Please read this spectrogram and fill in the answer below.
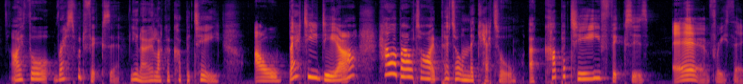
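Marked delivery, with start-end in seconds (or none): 3.4-9.9 playful, high, sing-song put-on voice. Talking about burnout, doing a little impersonation of someone offering Betty tea. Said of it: "I just had to laugh at my little impersonation there".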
